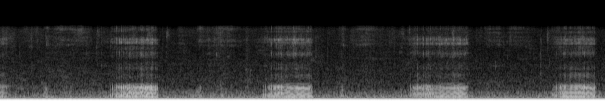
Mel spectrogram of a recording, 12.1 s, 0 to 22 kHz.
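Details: Sleeping puppy snoring very loudly, like a human: loud, regular snores on each breath in, about 20 a minute; heavy snoring.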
